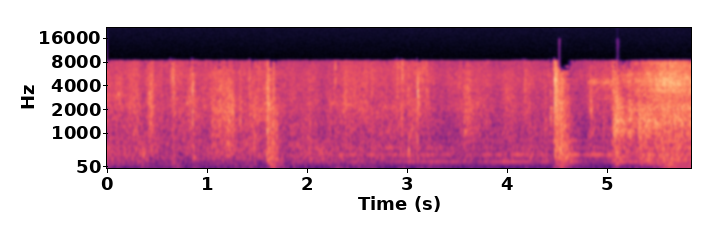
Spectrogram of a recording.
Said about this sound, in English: She opens the car door and the kids climb in.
